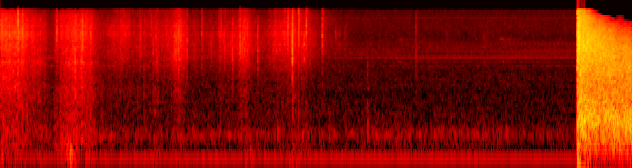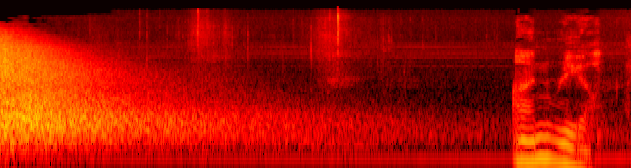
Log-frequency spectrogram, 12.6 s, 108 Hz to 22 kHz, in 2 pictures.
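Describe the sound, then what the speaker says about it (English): A single sharp rifle shot cracks out during a moose hunt and rings off in a long, decaying echo, after softer rustling and murmured voices; a voice briefly speaks afterward. "I can't believe it took 4 shots and 3 shots he's still standing"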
